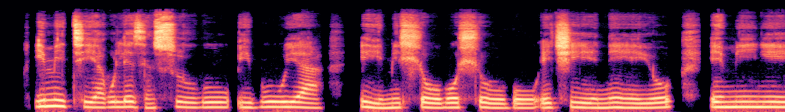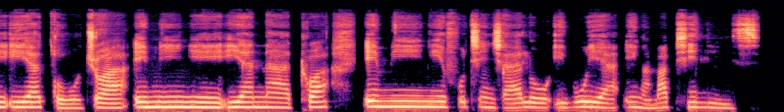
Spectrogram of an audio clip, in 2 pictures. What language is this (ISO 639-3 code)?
nde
